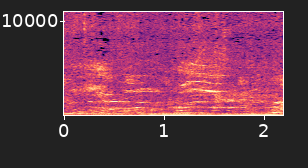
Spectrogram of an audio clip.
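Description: Tiger cub vocalizing with a low, steady growl, with people talking in the background.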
